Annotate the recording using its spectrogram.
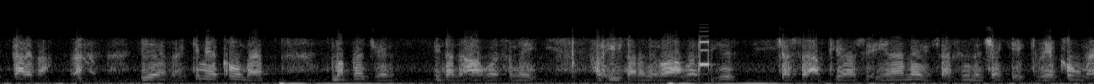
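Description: A man talking over a telephone line, the voice thin and narrow as in an answering-machine message, with a short beep about seven seconds in.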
